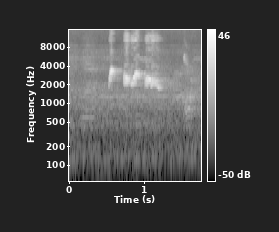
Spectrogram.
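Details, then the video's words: Female than songbird calling in cold winter weather: a brief run of sharp, high chirpy notes, three quick bursts with slight falling inflection, then a faint short note, over a quiet background. "Than mái khè, rít liên tục, kích trống mở mỏ giữa mùa đông giá rét!"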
